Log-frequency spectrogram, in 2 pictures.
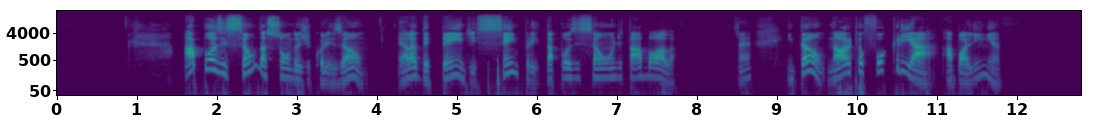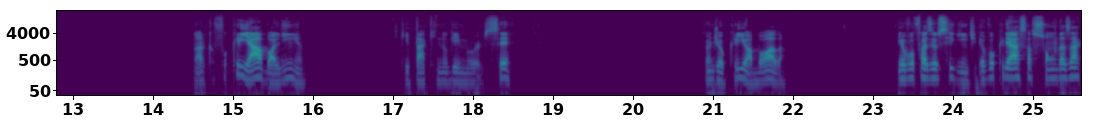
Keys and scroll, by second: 13.5 ctrl+shift+s, 24.2 ,, 25.2 Return.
